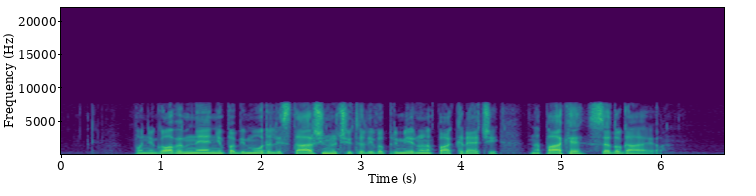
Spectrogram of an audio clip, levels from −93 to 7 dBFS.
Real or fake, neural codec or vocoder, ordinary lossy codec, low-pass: real; none; none; none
